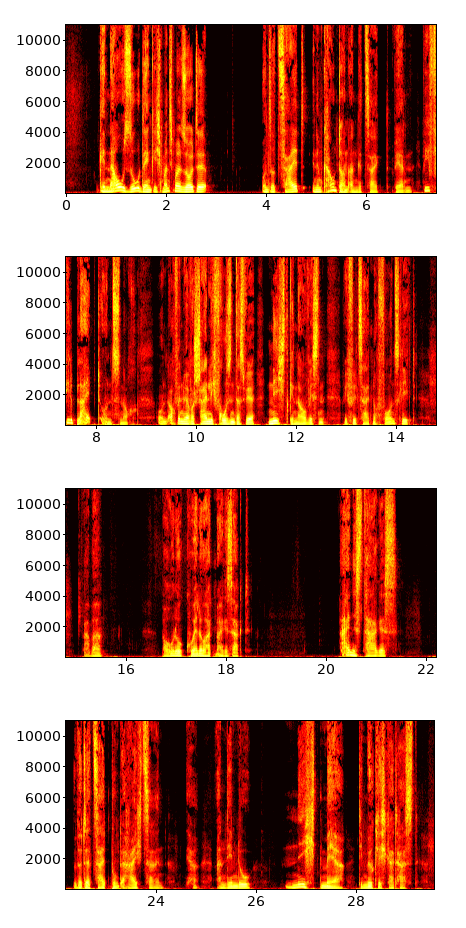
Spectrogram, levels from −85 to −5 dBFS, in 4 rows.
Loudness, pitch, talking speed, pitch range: -18 LUFS, 110 Hz, 120 wpm, 105-130 Hz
